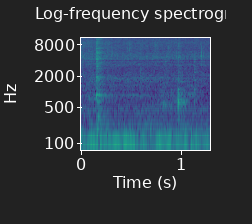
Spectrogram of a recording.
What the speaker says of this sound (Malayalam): ഞാൻ ആദ്യം ഉള്ളി എണ്ണയ്ക്കകത്തിട്ട് മൂപ്പിച്ചു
